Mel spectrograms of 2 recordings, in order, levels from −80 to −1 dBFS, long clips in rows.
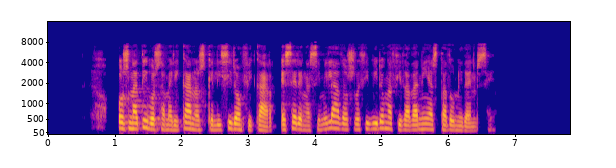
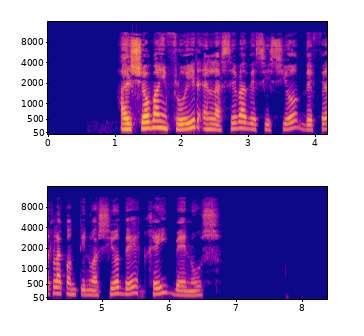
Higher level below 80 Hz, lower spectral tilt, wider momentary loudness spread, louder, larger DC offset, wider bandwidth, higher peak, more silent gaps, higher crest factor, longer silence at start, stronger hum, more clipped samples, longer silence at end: about the same, -60 dBFS vs -64 dBFS; first, -4.5 dB/octave vs -3 dB/octave; second, 6 LU vs 16 LU; about the same, -18 LUFS vs -19 LUFS; neither; second, 8.4 kHz vs 11.5 kHz; about the same, 0 dBFS vs 0 dBFS; first, 0.90-1.05 s, 3.42-3.48 s vs none; about the same, 18 dB vs 22 dB; second, 0.7 s vs 1.1 s; neither; neither; second, 1.2 s vs 1.65 s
